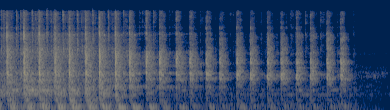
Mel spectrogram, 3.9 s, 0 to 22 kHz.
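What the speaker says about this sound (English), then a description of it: "Typically, this is about as loud as it comes when it comes to typewriters, the Super Sterlings" Rapid, steady keystrokes on a 1971 Smith-Corona Super Sterling portable typewriter, a run of about twenty loud, sharp mechanical clacks in even rhythm, close by, stopping abruptly.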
